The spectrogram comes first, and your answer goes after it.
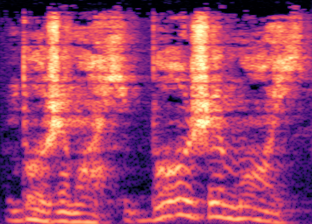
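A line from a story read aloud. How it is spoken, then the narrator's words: Muttering. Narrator (Russian): бормотал он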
